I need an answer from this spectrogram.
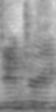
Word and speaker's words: Gentry: Miss Gentry. Okay, so where's the stress? Gentry.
